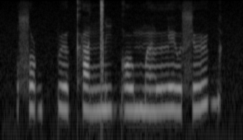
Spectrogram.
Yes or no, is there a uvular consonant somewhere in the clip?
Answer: no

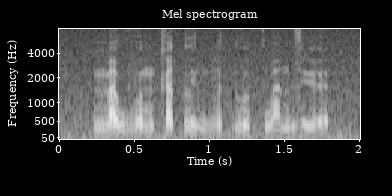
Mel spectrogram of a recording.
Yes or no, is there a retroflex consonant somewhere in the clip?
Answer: no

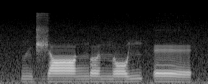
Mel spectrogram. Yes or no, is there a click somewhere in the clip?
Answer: no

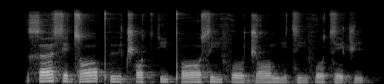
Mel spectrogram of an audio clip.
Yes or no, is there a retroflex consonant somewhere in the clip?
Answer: no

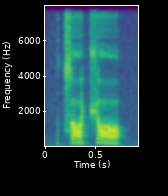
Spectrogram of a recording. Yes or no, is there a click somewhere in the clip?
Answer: no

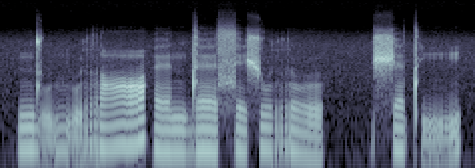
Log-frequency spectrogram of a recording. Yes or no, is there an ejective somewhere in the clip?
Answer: yes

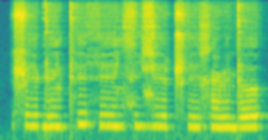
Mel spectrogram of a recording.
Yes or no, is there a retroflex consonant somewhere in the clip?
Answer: yes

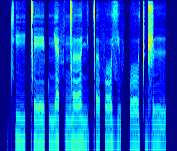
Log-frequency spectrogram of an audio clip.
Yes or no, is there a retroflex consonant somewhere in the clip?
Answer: yes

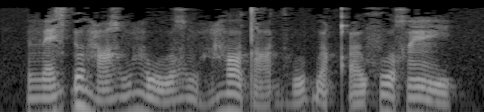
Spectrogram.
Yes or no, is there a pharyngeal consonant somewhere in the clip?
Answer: no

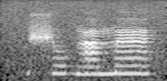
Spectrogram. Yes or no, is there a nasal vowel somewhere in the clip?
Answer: yes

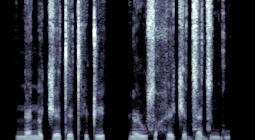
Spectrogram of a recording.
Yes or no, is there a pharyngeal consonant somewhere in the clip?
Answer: no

